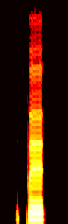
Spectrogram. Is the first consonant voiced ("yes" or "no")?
no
